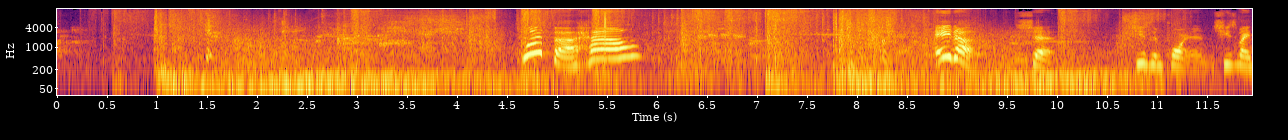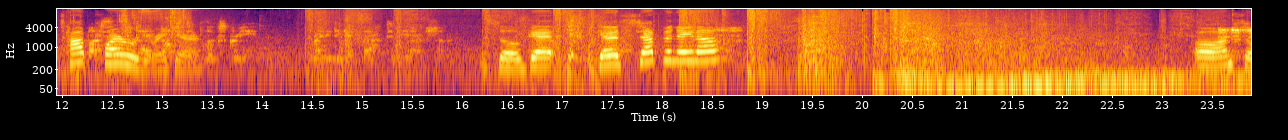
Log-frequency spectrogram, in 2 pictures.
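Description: A heavy gun fires in rapid, rattling bursts.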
